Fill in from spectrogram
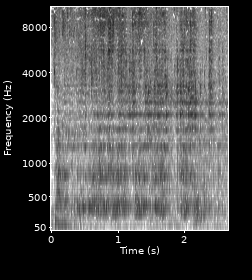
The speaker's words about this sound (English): Uh, in China, the uh, they're actually uh, making students pay for excessive flushing.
